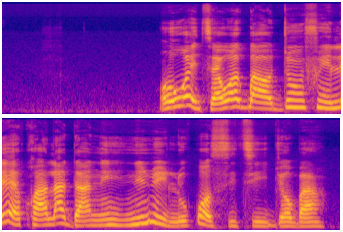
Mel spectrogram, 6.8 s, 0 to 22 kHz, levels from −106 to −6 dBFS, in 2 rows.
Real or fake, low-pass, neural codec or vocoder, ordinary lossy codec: fake; none; vocoder, 48 kHz, 128 mel bands, Vocos; none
